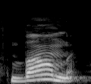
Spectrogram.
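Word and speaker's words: bomb: यहां पर म होगा बम बम में भी बी साइलेंट है।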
